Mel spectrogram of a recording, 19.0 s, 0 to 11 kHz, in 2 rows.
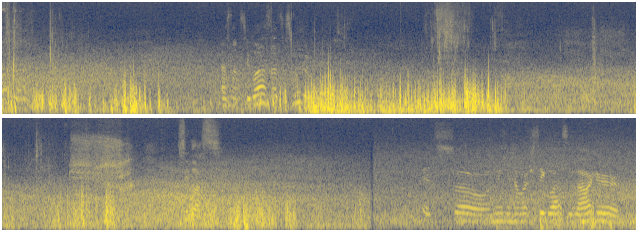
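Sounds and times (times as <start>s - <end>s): surf on pebble beach: 0.0s - 1.6s, 15.0s - 19.0s
wind buffeting microphone: 0.0s - 19.0s.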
